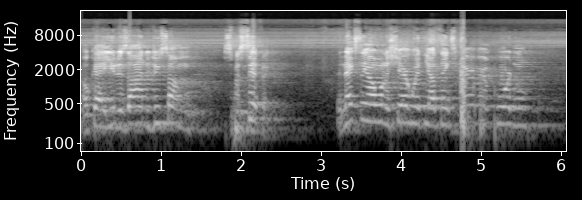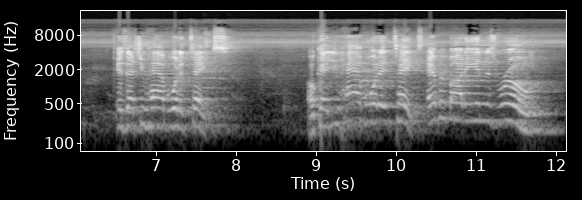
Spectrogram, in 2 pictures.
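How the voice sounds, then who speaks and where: Energetic man in his thirties, high and bright, preaching to kids in a large echoey hall. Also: normal speed, distant mic, slight background noise. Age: 30s. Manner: energetic, repetitive, preacherly emphasis. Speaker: guest speaker. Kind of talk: motivational speech to kids. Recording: echoey hall recorded from afar.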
